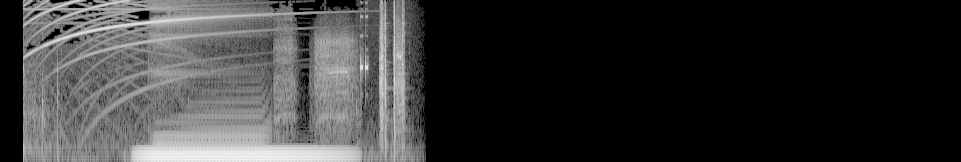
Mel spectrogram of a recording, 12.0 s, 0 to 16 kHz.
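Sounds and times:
short high beep: 0.4 - 4.6
deep hum with higher tones: 0.9 - 4.6
camera shutter clicks: 4.2 - 5.2.

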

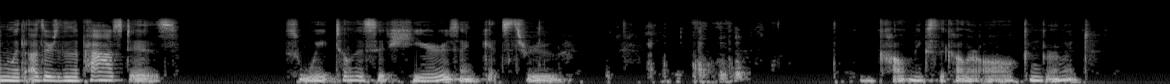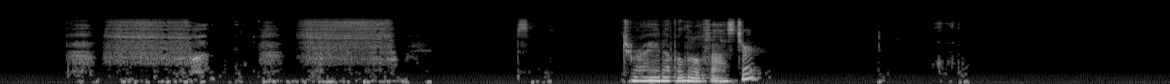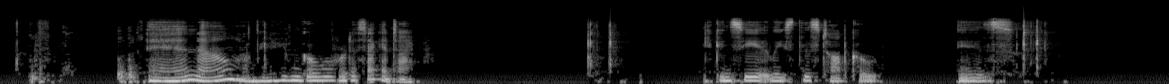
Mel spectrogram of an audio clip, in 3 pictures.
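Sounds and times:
person blowing air: 12.4 - 16.0.

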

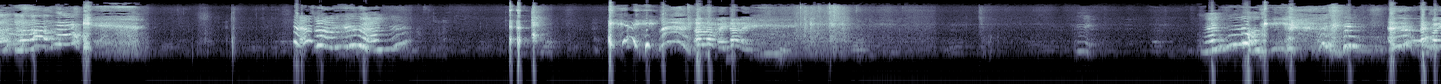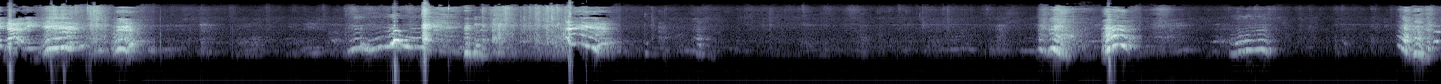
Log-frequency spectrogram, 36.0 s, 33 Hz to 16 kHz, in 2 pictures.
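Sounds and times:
girl coughing: 6.4 - 6.9, 7.6 - 8.4.

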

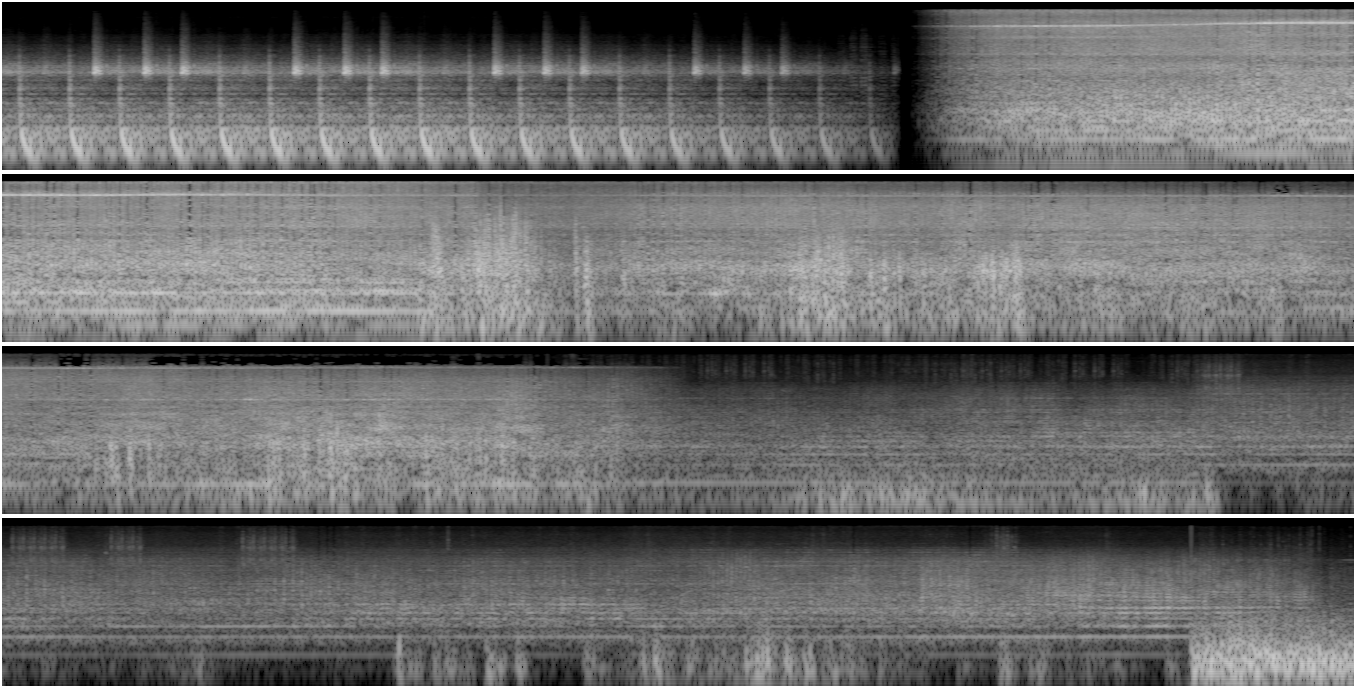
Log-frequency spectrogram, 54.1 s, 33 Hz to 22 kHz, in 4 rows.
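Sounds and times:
helicopter turbine whine: 9.2 - 53.2
helicopter rotor noise: 9.3 - 52.5.

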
